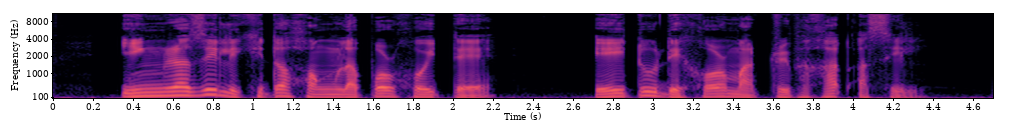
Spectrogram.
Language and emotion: Assamese, neutral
